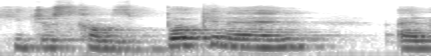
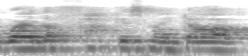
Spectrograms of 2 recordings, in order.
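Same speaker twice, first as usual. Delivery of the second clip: put-on panicked, sobbing ugly crying through the words; 3 semitones lower than usual. Retelling panicking over a missing dog; imitating own ugly crying. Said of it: "I'm talking like ugly crying".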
